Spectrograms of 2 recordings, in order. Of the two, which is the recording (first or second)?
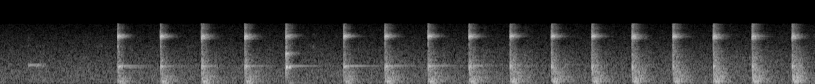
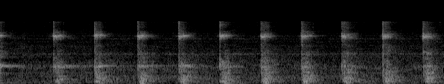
first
